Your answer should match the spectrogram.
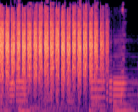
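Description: Background music overlaid with a loud, rapid buzzing or rattling sound effect, more than ten pulses a second, that cuts off about one and a half seconds in, leaving the music.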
